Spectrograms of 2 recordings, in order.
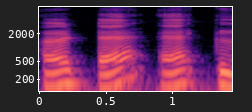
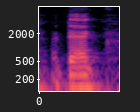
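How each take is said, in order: First: अटैक stretched very slowly, the ए held long; teacher stretching अटैक for the class; drawn-out demo. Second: Said in the usual way. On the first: Shown as a demonstration. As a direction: say अटैक slowly so every vowel is heard. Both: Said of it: "आगे पीछे दोनों side".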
